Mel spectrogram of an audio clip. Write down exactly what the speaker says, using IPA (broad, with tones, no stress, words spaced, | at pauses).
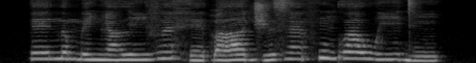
eː˧nə˧me˨ɲã˨ liː˨vɛ̃˦ he˨ɓaː˨˦d͡ʒɨ˨˦ zɛ̃˧fũ˦ɡʷaː˦ wiː˧dĩ˨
